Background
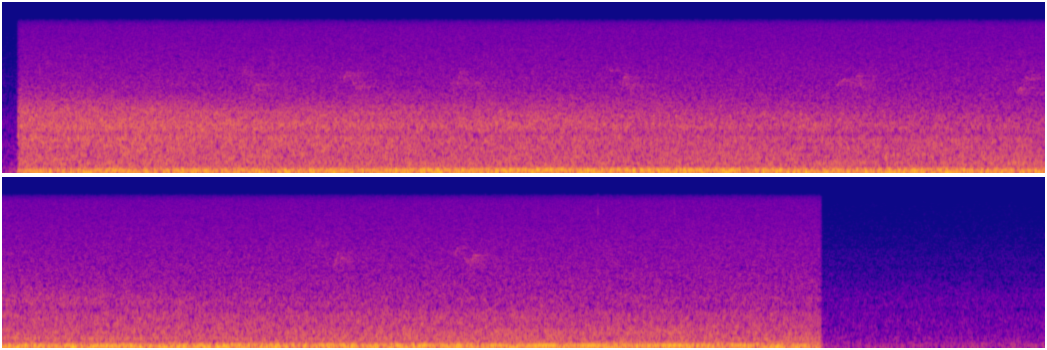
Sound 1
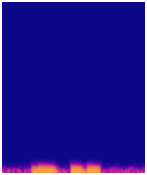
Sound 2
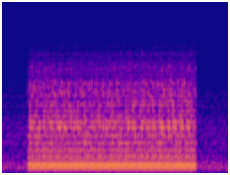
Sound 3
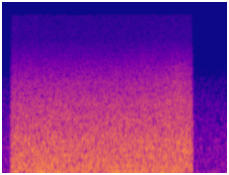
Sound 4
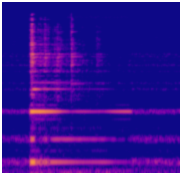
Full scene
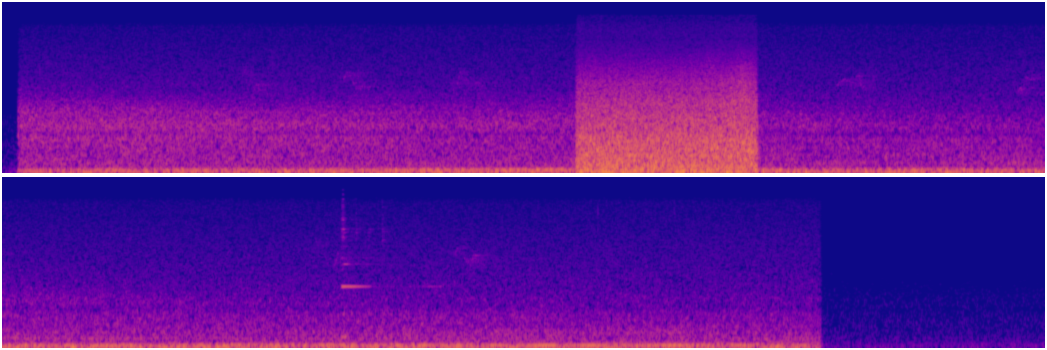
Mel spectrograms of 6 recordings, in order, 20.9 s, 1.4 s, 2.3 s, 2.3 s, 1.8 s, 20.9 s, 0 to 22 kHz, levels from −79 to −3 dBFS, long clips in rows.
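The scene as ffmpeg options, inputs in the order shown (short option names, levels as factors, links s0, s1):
-filter_complex "[0:a]volume=0.178[s0];[3:a]atrim=end=2.25,asetpts=PTS-STARTPTS,volume=0.75,afade=t=in:d=0.004:c=hsin,afade=t=out:st=2.246:d=0.004:c=hsin,adelay=249165S[s1];[4:a]atrim=end=1.78,asetpts=PTS-STARTPTS,volume=0.141,afade=t=in:d=0.004:c=hsin,afade=t=out:st=1.776:d=0.004:c=hsin,adelay=13540[s2];[s0][s1][s2]amix=inputs=3:normalize=0"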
